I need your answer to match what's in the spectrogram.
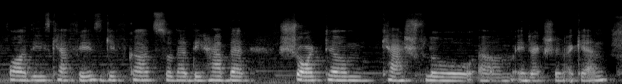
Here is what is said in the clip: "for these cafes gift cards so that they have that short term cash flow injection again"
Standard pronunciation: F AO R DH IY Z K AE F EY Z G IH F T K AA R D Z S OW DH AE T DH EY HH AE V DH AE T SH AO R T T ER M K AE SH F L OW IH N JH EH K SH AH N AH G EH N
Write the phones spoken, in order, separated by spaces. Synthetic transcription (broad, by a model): F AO R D IY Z K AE F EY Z G IH F T K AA R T S OW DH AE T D EY HH AE V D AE T SH AO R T T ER M K AE SH F L OW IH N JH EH K SH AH N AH G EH N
